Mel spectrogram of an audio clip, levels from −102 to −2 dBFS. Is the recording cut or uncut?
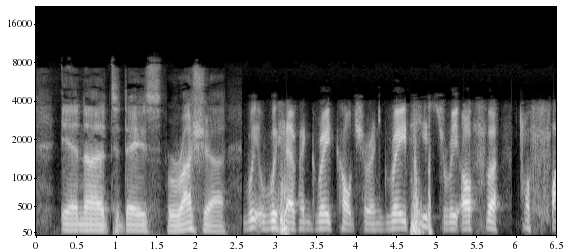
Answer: cut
